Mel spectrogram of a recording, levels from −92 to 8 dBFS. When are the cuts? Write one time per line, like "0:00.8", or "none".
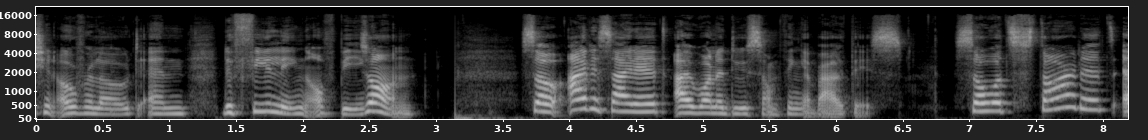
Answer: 0:02.4
0:06.7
